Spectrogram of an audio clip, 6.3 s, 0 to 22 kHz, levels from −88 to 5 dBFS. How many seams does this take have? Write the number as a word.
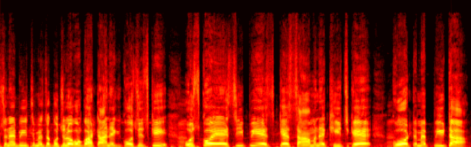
zero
